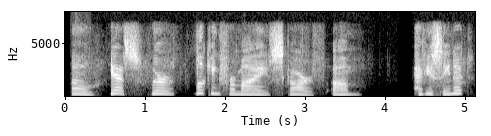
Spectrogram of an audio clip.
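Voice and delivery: put-on high-pitched ghost girl; Yella. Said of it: "Yella comes out, and she's like".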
